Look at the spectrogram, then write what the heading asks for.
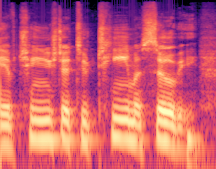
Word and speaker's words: Asobi: Team Asobi, I believe, is how you say that correctly.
